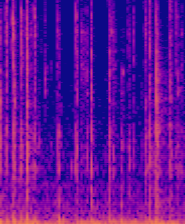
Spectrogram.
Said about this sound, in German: Erstmal sind sie sehr gut verarbeitet. Die sind in so einem Aluminium-Finished-Gehäuse, ähm, sehen also einerseits schick aus. Der Tastendruck, ich weiß nicht, ob ihr das hier hören könnt,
